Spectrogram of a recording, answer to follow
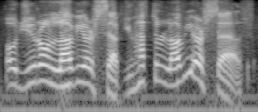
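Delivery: put-on very high, loud Venezuelan-accented exclamation. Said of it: "she's got this beautiful, uh, Venezuelan accent".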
